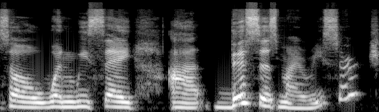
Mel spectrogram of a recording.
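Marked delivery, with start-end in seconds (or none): 1.6-2.8 research lifted with a question-like rising pitch. Showing how younger women convey information uncertainly, ends rising on research. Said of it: "when I say it like that, it comes off as though I'm, I don't actually know if it's my research".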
